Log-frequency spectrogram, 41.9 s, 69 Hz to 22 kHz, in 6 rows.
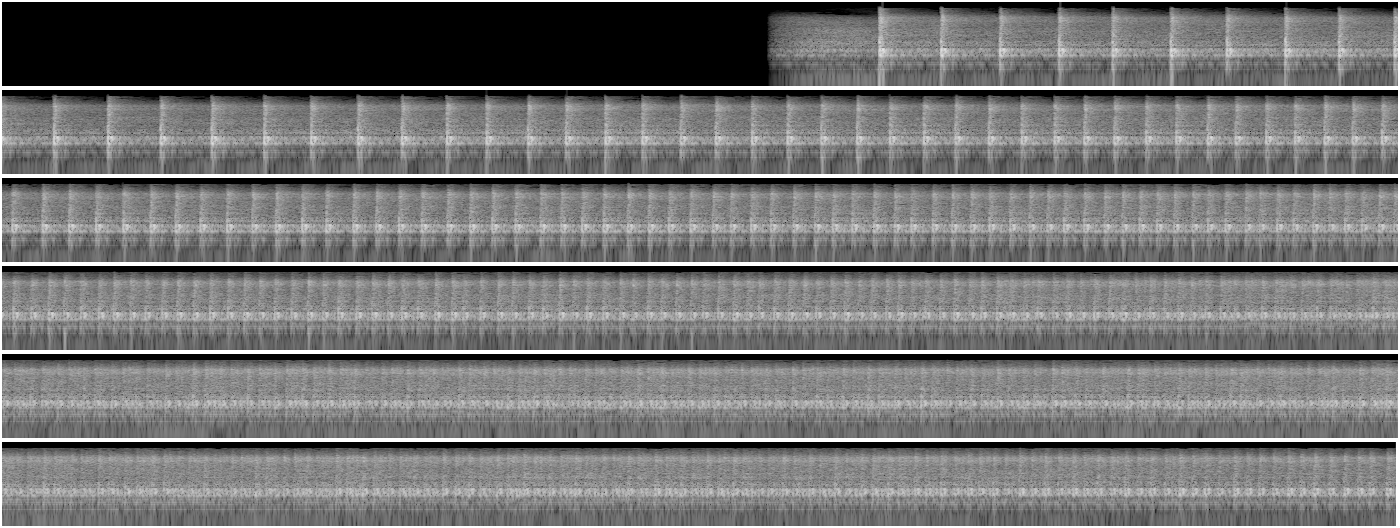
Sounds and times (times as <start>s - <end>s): Drum: 3.9s - 41.8s
Drum kit: 3.9s - 41.8s.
